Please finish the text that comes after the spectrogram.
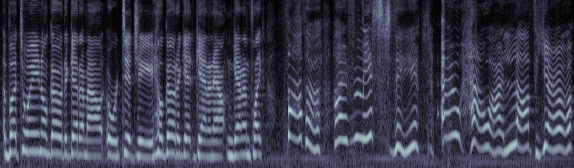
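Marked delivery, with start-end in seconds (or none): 3.5-7.1 doting pet voice. Pretend. Pet greeting its father, high and theatrically adoring. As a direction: swoon over father like an old-time lover.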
